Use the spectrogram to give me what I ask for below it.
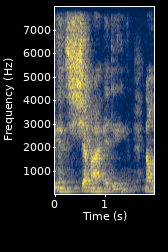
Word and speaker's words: Tsema: Hello everyone, my name is Tsema Ede. Now don't be deceived by the T in front of the name. It's a native Ishekiri name. That's why it's pronounced Tsema.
